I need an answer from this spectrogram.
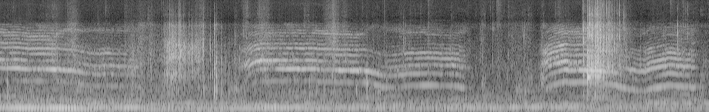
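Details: Several cats, among them a tom, a ginger and a silver cat, meow pitifully at meal time: long, wavering, pleading meows follow one another and overlap, over a steady low hum with occasional clatter.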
